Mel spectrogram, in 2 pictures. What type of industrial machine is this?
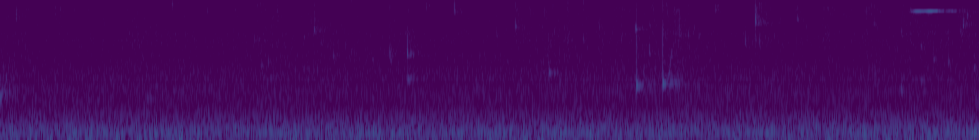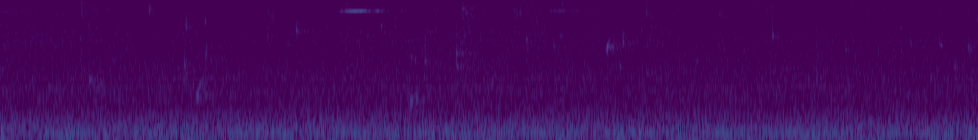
pump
